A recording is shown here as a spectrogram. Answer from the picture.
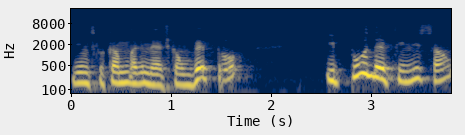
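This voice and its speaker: A man talks at a moderate pace in a dark, mellow tone. His pitch swings very widely. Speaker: physics teacher. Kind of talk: online lecture.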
